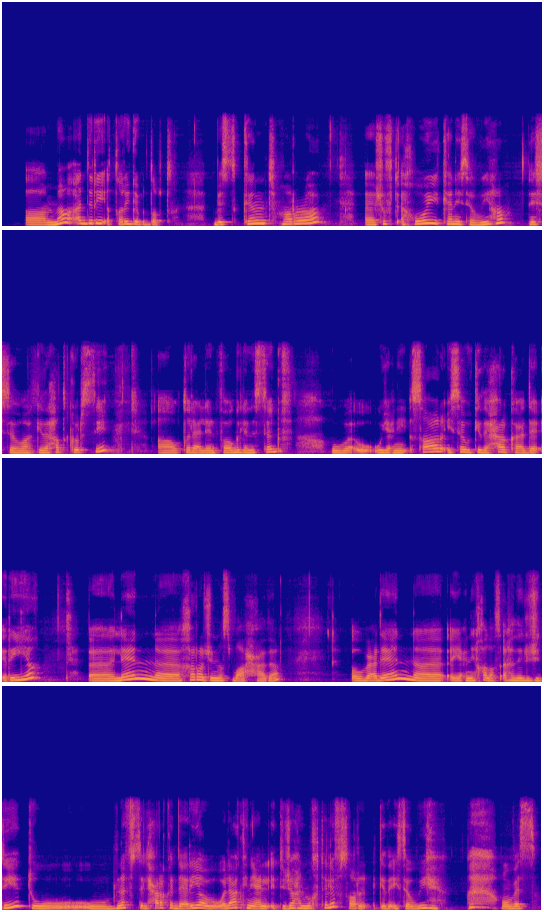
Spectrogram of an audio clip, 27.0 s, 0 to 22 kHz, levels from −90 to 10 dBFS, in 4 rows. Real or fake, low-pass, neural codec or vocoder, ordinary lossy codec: real; 10.8 kHz; none; none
